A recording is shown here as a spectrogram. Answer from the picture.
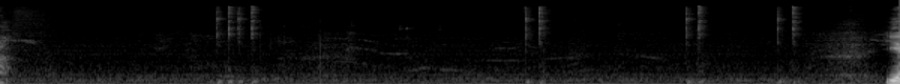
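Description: Faint clicking at a computer: a handful of clicks, mostly in quick pairs, over quiet room tone.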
